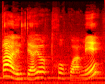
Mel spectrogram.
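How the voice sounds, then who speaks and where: Female TV interview host, Congolese French accent, average pitch. Informal, hesitant, code-switching questions, with clear noise behind the voice. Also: big pitch swings, measured pace. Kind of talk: casual TV interview, French mixed with English.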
